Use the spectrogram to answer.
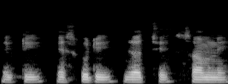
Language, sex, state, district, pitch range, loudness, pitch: Bengali, male, West Bengal, Paschim Medinipur, 110-115 Hz, -19 LUFS, 115 Hz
